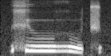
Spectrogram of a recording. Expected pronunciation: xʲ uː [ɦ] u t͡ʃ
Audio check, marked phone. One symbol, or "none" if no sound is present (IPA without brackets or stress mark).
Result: ɦ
